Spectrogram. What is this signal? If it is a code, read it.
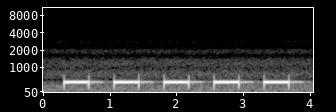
Telephone call progress tone (as in the UK, Australia and similar networks), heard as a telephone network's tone, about 420 Hz, 0.375 s on and 0.375 s off, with room echo. Busy tone.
